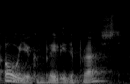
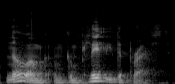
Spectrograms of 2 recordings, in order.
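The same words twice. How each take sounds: First: Completely depressed said as a rising question; questioning echo. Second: Completely depressed stated firmly with a falling end; insistent reply. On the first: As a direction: echo "completely depressed" back, lifting the end to query it. Lecturer questions the depressed client's claim. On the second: Client insists in retold exchange. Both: Retold or imitated.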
